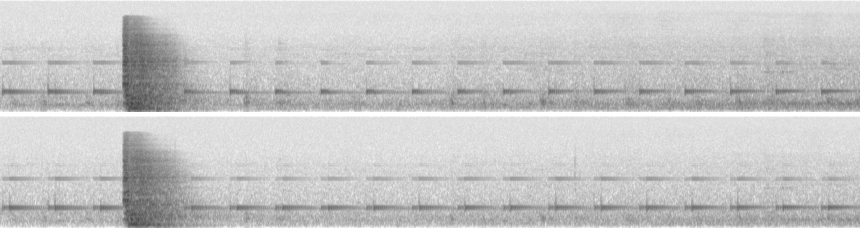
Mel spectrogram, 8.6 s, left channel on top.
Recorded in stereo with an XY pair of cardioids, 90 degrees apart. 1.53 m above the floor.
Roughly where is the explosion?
Ahead left.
